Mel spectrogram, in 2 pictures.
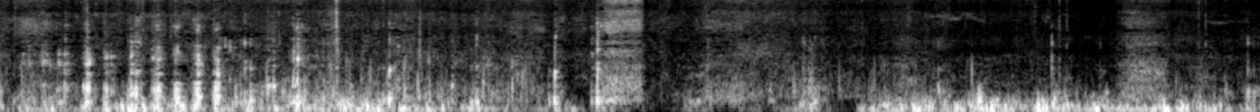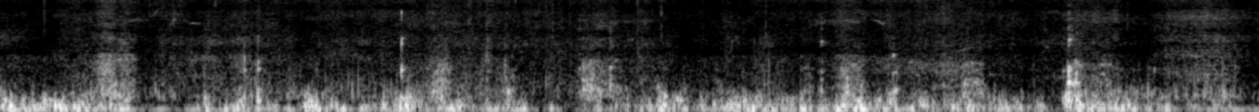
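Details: Six male rare-breed Oxford Sandy and Black pigs, content, foraging outdoors in winter between storms. Low, rumbling grunts come in irregular bursts, mixed with snuffling and rooting noises and sharp clicks of ground being worked.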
